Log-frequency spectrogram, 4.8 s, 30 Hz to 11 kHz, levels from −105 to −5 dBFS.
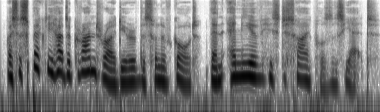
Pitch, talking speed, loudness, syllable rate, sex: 175 Hz, 240 wpm, -18 LUFS, 5.6 syllables/s, male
